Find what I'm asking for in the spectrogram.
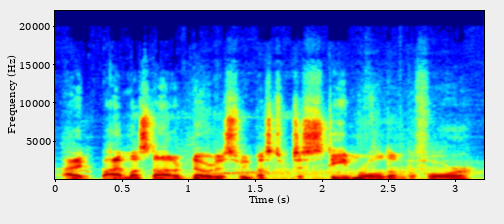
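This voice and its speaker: A man with a somewhat low voice talks his way through a game stream, half-mumbling and restarting his sentences. He sounds casual and unhurried at a desk mic. A faint hiss sits under the voice. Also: fairly even intonation, a bit bright. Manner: rambling, mumbling, self-correcting. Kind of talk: casual gameplay commentary.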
